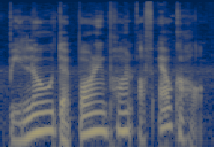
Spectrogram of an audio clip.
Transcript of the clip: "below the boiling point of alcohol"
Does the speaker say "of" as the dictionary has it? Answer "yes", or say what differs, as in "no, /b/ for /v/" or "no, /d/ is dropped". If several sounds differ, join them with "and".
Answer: no, /f/ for /v/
